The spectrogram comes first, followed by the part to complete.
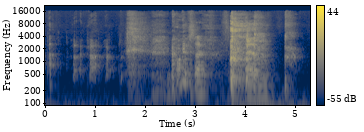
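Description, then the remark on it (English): A few harsh coughs and throat-clearing bursts, loud and abrupt, with brief pauses between them and a sharper, louder cough near the end. “Sorry, I coughed.”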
